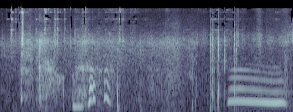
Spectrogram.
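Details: Female dog eating snow outdoors gives short rising whimpers, then a long, steady, high whine; a person praises her with soft talk and there are scattered crunching sounds.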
